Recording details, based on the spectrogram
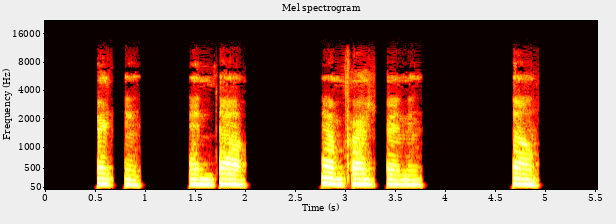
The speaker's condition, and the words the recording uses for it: ALS (motor neuron disease). A little tougher to hear me.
